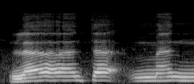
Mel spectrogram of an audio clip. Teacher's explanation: First step kita dengung dulu. La ta'man. Dengung. Kemudian kita muncungkan bibir. La ta'manna. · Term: bacaan ismam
